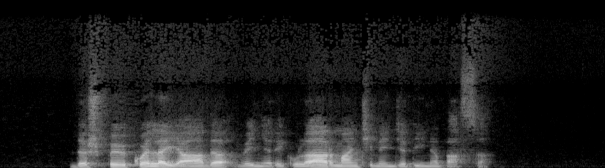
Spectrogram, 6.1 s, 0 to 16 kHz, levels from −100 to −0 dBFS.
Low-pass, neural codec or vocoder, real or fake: 14.4 kHz; none; real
